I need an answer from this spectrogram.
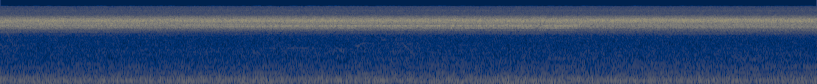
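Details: At Lake Kamo, Sado City, in Japan's Niigata Prefecture, cicadas fill the air with a continuous, even, high hissing whine, unchanging throughout, with no other clear sounds.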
